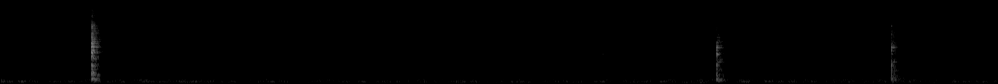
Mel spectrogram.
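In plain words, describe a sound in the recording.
A bowl knocks against a metal plate.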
